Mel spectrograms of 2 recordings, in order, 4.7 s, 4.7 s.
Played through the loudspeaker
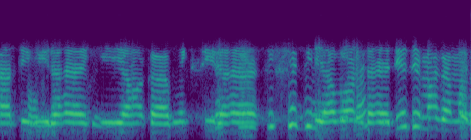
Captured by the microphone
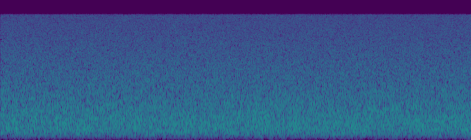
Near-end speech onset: none

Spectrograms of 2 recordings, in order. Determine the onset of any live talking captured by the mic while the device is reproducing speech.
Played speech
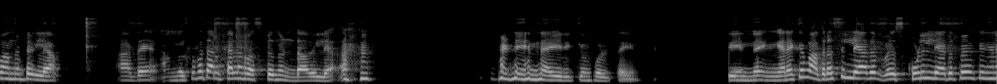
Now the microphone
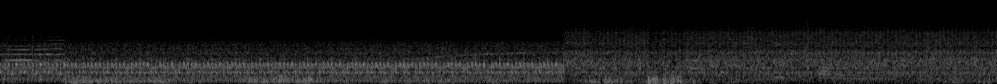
none

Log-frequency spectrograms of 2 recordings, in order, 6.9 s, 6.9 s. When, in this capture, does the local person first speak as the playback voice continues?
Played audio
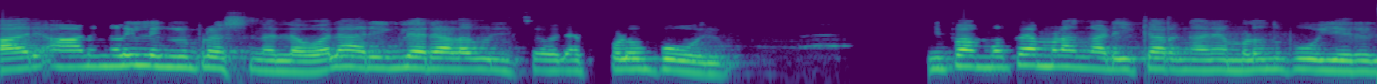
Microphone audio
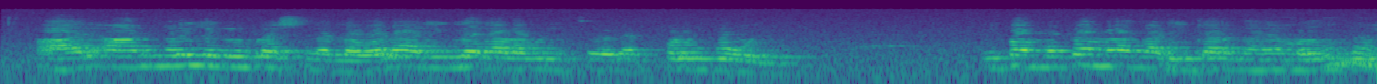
5.8 s

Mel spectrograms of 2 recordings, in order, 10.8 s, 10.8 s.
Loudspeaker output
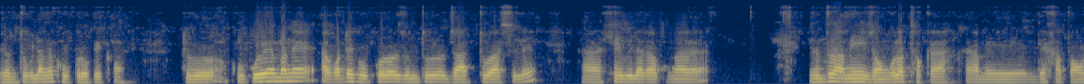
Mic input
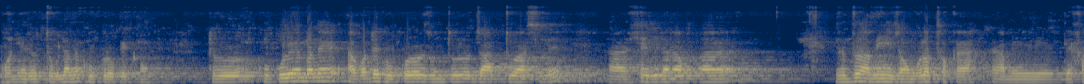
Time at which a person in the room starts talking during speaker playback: none

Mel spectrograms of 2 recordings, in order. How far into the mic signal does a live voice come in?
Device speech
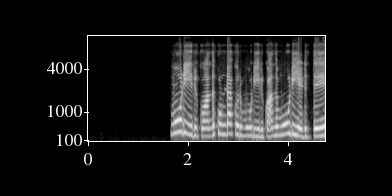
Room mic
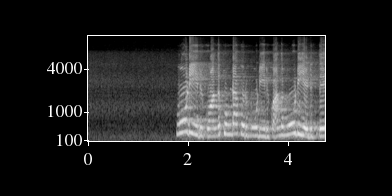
none

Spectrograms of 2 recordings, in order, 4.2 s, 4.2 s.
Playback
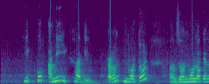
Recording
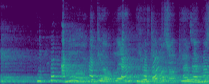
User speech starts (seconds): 1.5 s

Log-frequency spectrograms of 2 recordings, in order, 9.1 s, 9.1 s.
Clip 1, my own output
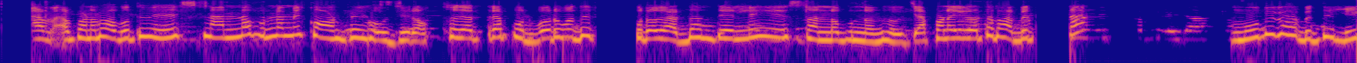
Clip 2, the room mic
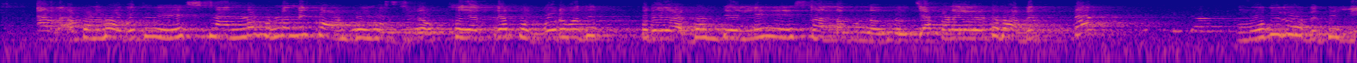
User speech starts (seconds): none

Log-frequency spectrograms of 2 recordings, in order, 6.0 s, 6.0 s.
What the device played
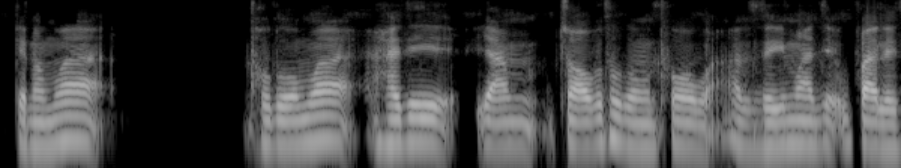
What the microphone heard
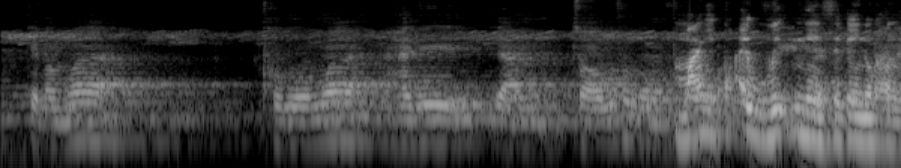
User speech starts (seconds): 4.6 s

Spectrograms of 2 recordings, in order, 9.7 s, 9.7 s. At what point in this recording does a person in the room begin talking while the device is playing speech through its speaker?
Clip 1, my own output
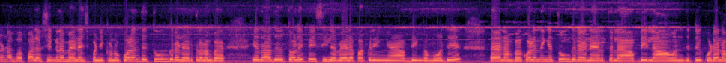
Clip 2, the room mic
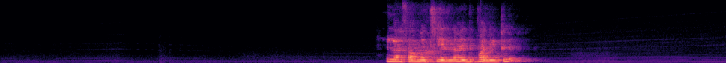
5.2 s

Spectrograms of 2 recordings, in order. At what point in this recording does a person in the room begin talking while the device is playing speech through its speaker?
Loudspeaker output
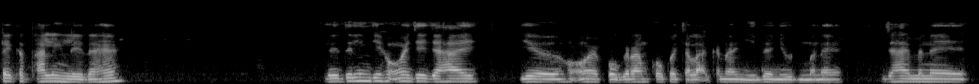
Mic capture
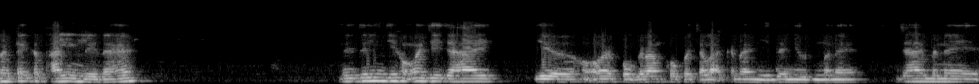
none

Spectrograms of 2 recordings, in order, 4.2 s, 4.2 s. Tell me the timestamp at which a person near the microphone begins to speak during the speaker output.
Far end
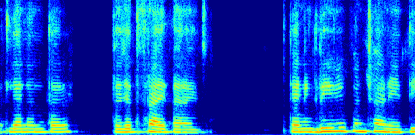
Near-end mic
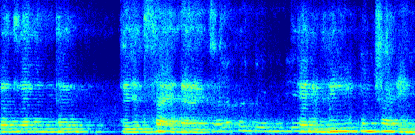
1.5 s

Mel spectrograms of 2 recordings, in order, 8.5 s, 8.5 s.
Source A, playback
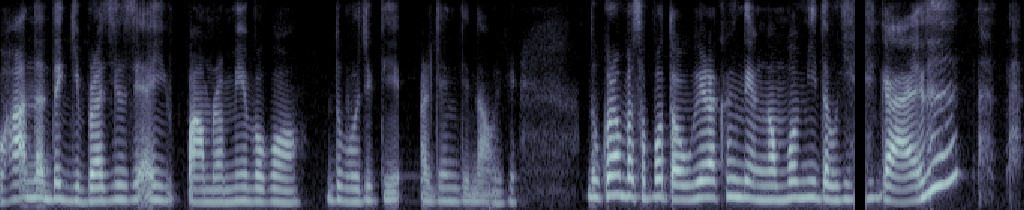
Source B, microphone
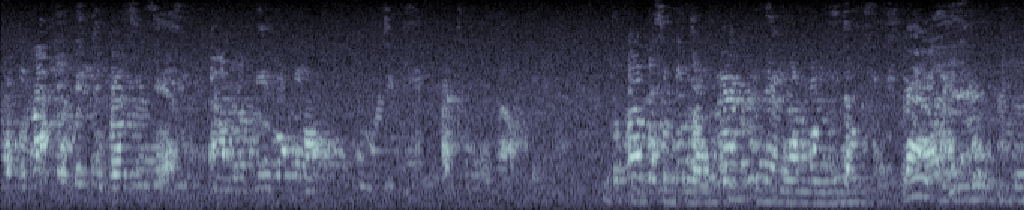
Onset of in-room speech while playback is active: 5.0 s

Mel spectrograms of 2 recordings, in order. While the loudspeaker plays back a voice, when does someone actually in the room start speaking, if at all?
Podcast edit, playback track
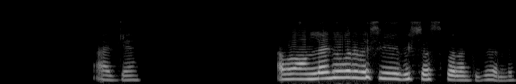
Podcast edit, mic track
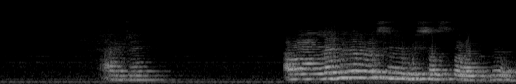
none

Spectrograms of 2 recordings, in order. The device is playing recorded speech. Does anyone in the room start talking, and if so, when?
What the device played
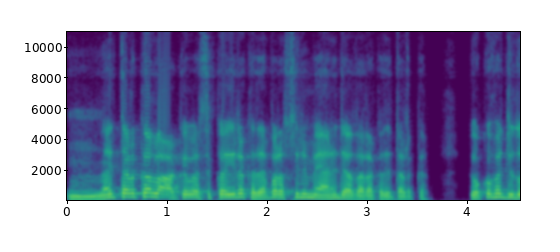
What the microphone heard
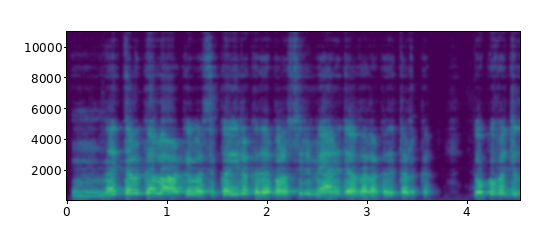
none

